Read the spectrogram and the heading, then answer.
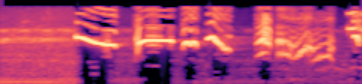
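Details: Wild-caught female Oriental magpie-robin singing to stimulate male birds. Loud, clear whistles slide downward and wobble, mixed with buzzy chirps in a fast, varied phrase after a quiet humming start.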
